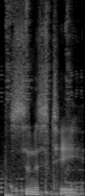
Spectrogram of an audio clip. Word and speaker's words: Sinistea: Well, who's gonna catch the Sinistia? Oh, is that how you pronounce it? it's Sinistine. It's a tiny little teacup. Sinistea.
